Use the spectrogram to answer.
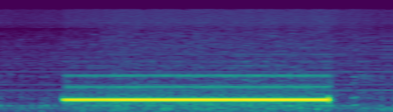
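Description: Telephone ringback tone from a call that rings out unanswered: one steady, unbroken two-second tone, moderately loud, with no voices around it.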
